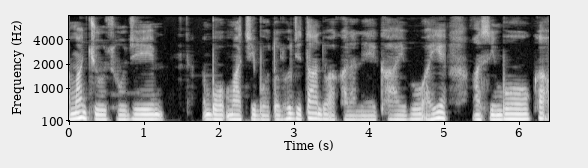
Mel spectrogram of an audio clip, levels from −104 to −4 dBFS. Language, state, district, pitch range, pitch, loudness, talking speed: Idu Mishmi, Arunachal Pradesh, Lower Dibang Valley, 130-140 Hz, 135 Hz, -15 LUFS, 85 wpm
